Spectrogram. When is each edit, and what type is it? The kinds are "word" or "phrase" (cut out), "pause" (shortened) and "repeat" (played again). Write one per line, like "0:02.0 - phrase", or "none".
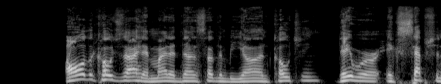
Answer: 0:01.4 - word
0:03.3 - pause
